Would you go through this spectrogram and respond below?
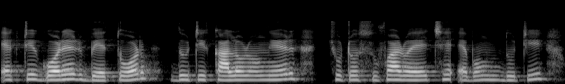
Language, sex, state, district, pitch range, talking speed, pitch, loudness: Bengali, female, Tripura, West Tripura, 200-225 Hz, 115 wpm, 210 Hz, -20 LUFS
